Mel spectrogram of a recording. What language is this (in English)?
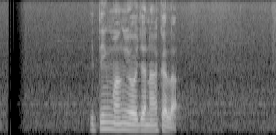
Sinhala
